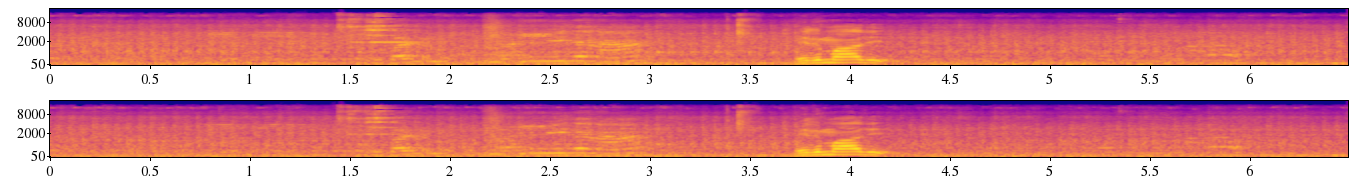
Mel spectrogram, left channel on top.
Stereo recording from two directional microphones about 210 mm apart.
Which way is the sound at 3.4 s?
20° right (ahead or behind).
